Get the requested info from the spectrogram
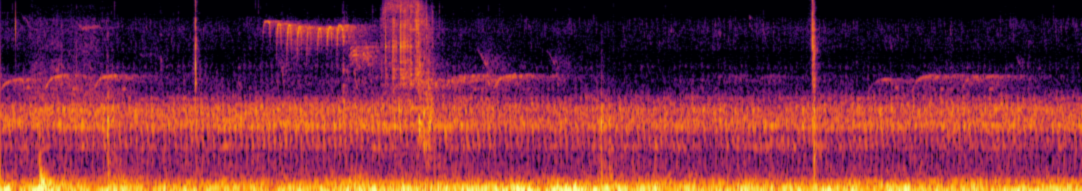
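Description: Small birds chirping in short calls, with one quick trill, over a steady low rumble. A couple of sharp clicks stand out.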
